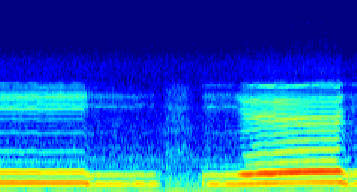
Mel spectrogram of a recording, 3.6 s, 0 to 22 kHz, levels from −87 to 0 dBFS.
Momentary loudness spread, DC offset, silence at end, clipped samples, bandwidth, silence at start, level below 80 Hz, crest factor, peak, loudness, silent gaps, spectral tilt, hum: 17 LU; under 0.1%; 0 s; under 0.1%; 4 kHz; 0 s; -44 dBFS; 12 dB; -8 dBFS; -21 LUFS; none; -9 dB/octave; none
